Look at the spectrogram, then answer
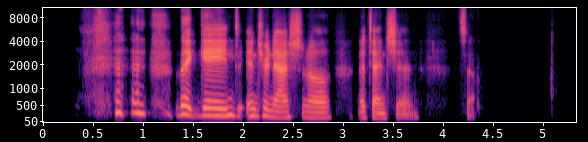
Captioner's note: laughing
